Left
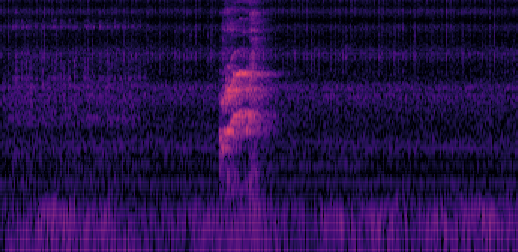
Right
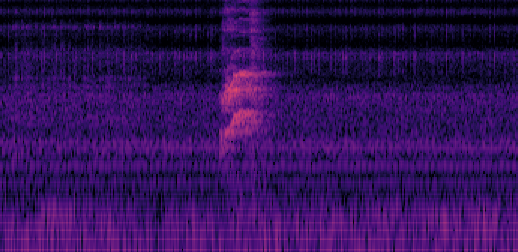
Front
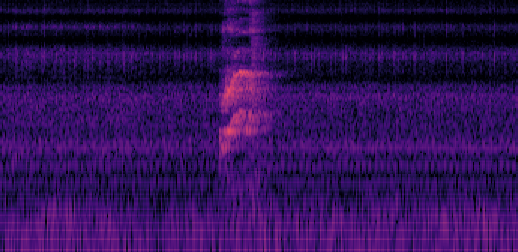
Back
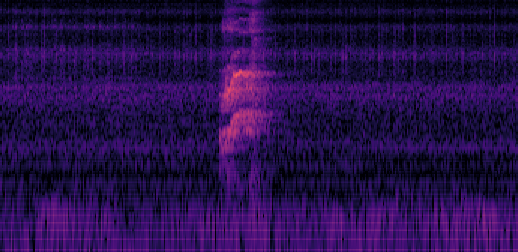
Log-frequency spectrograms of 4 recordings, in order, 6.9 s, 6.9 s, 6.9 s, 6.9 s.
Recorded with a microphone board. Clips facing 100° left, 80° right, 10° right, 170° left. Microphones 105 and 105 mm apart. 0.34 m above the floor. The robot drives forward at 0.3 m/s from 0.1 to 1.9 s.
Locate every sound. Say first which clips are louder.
2.9 s a cat meowing: left 2 dB, front 1 dB; 70° left, 0.7 m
